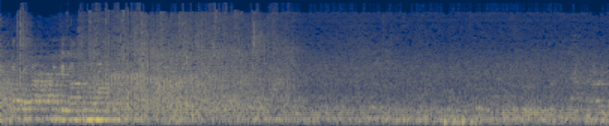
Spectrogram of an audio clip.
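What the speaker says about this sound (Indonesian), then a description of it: "Tepuk tangan untuk kita semua." Applause from an audience at a health-preparation session for Hajj pilgrims in a large mosque hall, a dense wash of clapping that starts strong and slowly thins out over several seconds.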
